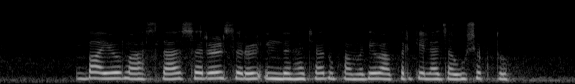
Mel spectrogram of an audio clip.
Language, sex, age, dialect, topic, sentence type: Marathi, female, 25-30, Northern Konkan, agriculture, statement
